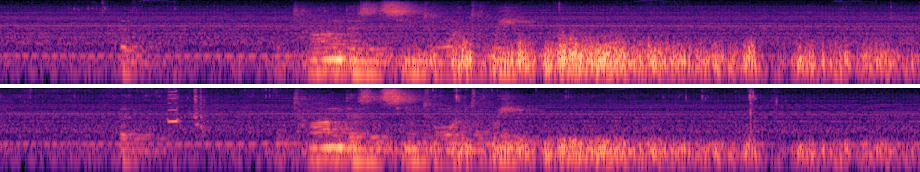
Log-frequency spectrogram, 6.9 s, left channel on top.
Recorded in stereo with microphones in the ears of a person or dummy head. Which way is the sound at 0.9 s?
5° right (ahead or behind).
